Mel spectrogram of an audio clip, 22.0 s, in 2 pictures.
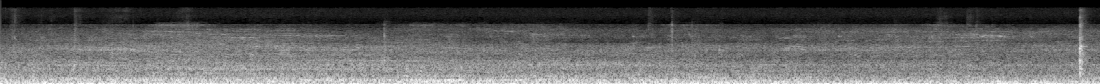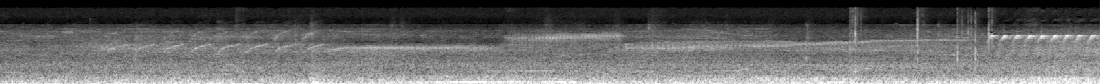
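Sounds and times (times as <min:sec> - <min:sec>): steady low rumble: 0:00.0 - 0:22.0
songbirds singing: 0:07.6 - 0:22.0.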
